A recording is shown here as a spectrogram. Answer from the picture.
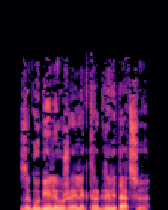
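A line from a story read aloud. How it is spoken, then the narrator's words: Grumbling. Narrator (Russian): он проворчал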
